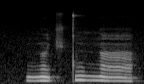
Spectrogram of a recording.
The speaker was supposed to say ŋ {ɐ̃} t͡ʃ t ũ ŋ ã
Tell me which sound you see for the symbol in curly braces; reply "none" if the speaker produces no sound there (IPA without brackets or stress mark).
ɐ̃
